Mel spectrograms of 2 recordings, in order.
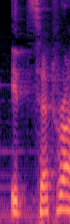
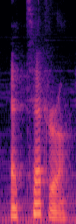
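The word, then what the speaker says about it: et cetera: इट्सेट्रा नहीं बल्कि आप इसे बोलेंगे एटसेट्रा, एटसेट्रा, एटसेट्रा।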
